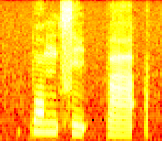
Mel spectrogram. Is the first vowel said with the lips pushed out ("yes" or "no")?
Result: yes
